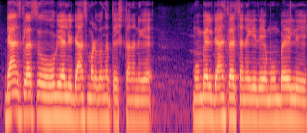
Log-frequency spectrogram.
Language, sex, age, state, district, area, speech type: Kannada, male, 18-30, Karnataka, Gulbarga, urban, spontaneous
